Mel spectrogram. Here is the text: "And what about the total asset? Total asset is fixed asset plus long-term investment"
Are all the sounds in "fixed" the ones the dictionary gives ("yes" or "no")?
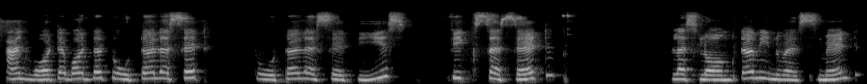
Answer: no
